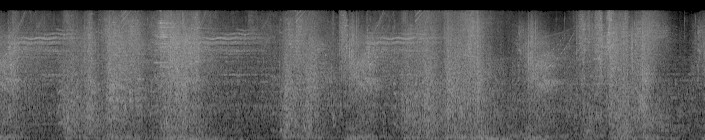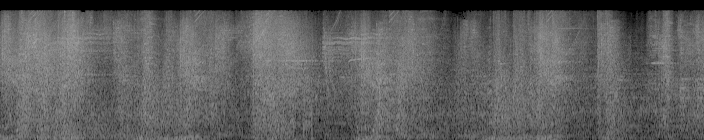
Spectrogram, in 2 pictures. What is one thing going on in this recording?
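Magic spells and weapon strikes whoosh and crackle in a battle.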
